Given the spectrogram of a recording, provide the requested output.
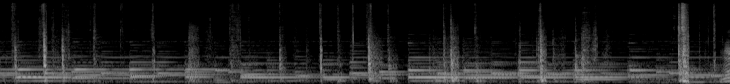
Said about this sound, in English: And then dice these bad boys up.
